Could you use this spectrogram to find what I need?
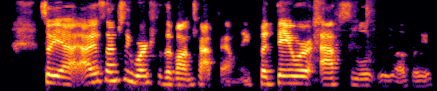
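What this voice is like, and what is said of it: American accent. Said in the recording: “my American accent ... I have an American accent through and through and through”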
